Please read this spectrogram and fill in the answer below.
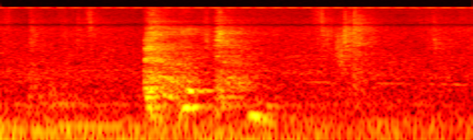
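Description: A person coughing once, a short harsh burst about two-thirds of a second in, with a weaker follow-up near the end, over a steady low room hum.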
